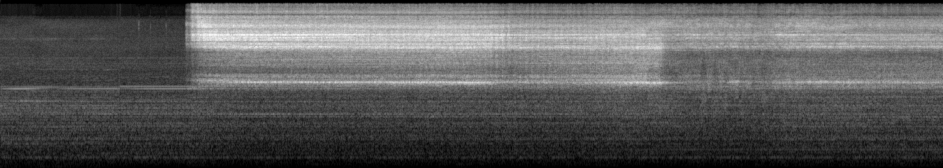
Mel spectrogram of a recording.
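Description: An Okuma CNC lathe starts an automatic cycle with a sudden loud, steady high-pitched whine and hiss over a low hum, holding constant, then easing slightly in level before continuing.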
